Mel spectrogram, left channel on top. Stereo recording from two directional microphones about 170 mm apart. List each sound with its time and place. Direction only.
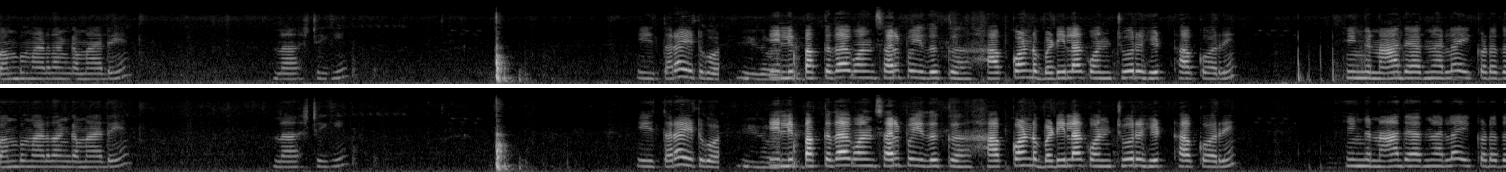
0.0 s a woman's voice: 15° right (ahead or behind)
2.7 s a child's voice: 20° right (ahead or behind)
6.3 s a child's voice: 20° right (ahead or behind)
13.4 s a woman's voice: 10° right (ahead or behind)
